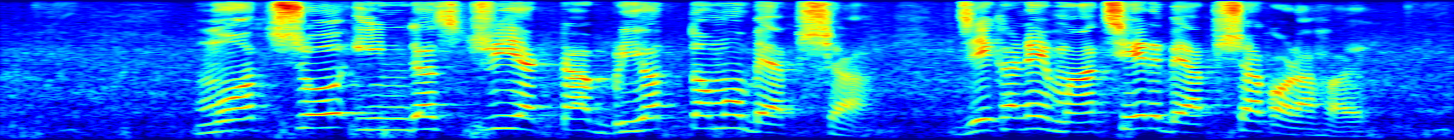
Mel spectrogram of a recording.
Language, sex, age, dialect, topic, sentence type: Bengali, female, 36-40, Standard Colloquial, agriculture, statement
